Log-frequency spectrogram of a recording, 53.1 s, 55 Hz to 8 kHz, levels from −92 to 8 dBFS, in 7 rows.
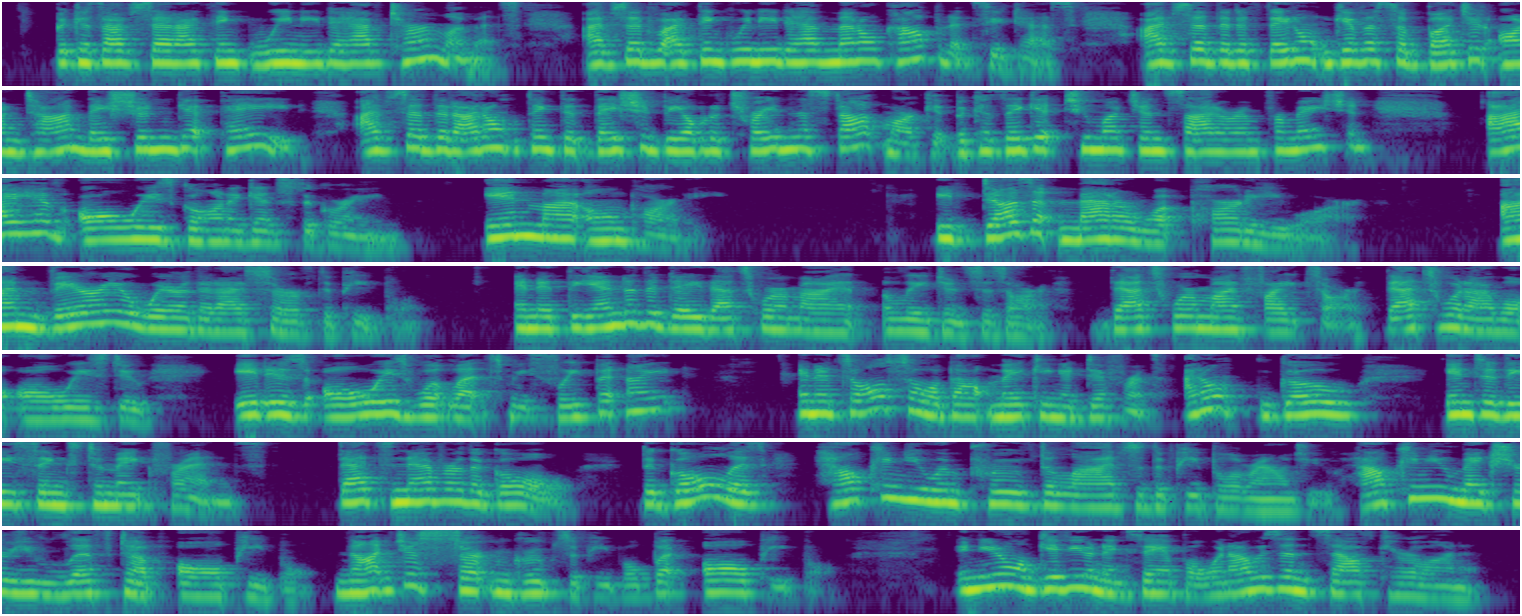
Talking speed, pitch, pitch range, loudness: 210 wpm, 210 Hz, 185-230 Hz, -16 LUFS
